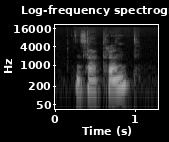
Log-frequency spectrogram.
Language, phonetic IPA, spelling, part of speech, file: Polish, [ˈzakrɛ̃nt], zakręt, noun, LL-Q809 (pol)-zakręt.wav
